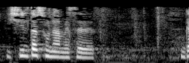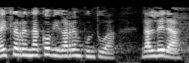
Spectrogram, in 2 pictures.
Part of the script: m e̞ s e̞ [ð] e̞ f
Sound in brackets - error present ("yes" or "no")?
no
